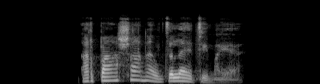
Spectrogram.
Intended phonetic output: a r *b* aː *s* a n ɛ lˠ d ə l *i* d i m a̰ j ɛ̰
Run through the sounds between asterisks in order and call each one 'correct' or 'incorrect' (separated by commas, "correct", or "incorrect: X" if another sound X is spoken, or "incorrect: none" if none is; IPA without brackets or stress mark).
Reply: correct, incorrect: ʃ, incorrect: ɛ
